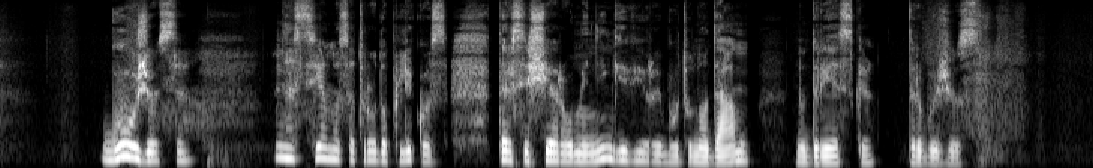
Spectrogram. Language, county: Lithuanian, Vilnius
